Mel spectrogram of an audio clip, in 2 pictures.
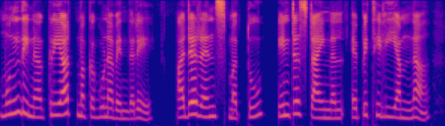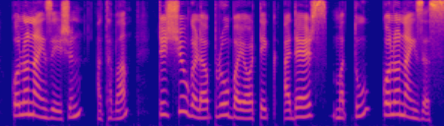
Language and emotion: Kannada, neutral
